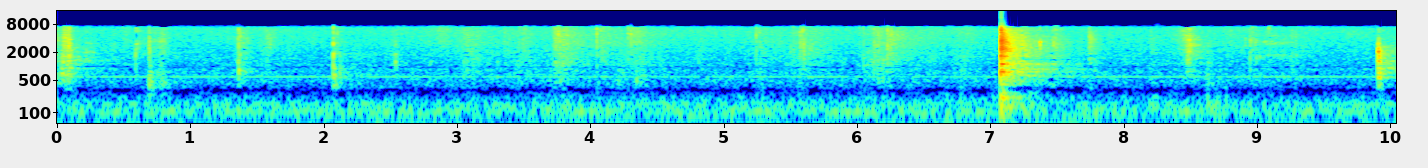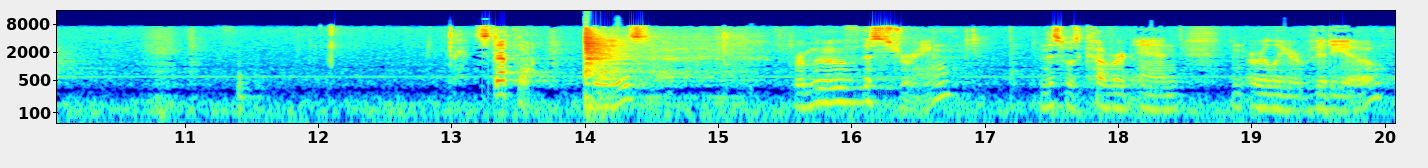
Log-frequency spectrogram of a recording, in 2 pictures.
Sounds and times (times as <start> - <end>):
Speech: 13.2 - 14.6, 15.6 - 16.8, 17.4 - 20.0.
